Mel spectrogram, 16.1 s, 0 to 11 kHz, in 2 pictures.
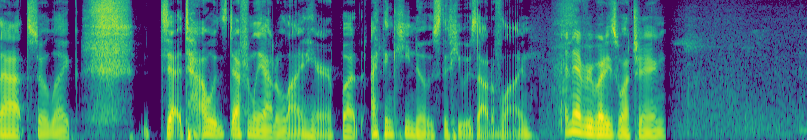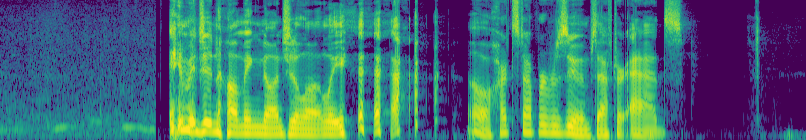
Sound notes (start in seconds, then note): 12.2 laugh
